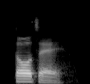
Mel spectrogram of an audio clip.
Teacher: the first character is in high flat tone first tone it means many and the second character is a low flat tone sixth tone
